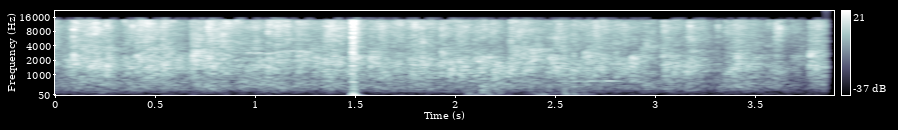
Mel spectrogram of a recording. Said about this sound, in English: Really big round of applause for them.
